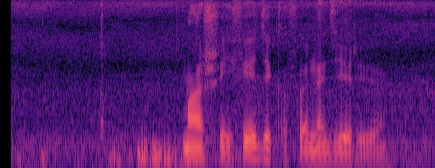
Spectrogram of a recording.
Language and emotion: Russian, neutral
